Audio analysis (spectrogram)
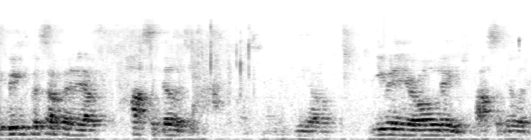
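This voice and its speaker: Over noticeable background noise and audible room echo, a man with a fairly high pitch speaks very fast yet with long, frequent pauses and ordinary pitch variation. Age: 60s. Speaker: talk show host. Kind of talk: interview. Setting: studio.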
